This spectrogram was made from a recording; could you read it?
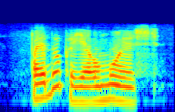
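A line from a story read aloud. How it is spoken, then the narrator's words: Even voice. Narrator (Russian): сказал он ровным голосом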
